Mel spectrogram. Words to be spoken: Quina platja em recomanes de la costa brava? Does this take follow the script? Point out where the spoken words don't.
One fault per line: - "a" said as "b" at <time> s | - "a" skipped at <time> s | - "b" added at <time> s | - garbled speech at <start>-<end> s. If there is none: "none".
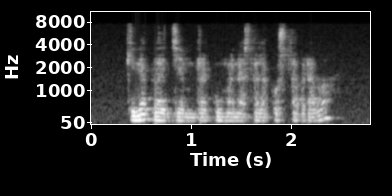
none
